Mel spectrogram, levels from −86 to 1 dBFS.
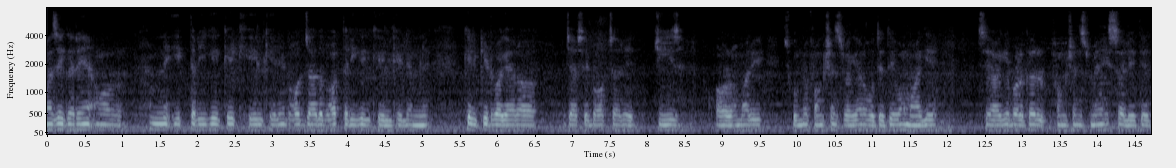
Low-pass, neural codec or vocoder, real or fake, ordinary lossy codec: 7.2 kHz; none; real; MP3, 48 kbps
